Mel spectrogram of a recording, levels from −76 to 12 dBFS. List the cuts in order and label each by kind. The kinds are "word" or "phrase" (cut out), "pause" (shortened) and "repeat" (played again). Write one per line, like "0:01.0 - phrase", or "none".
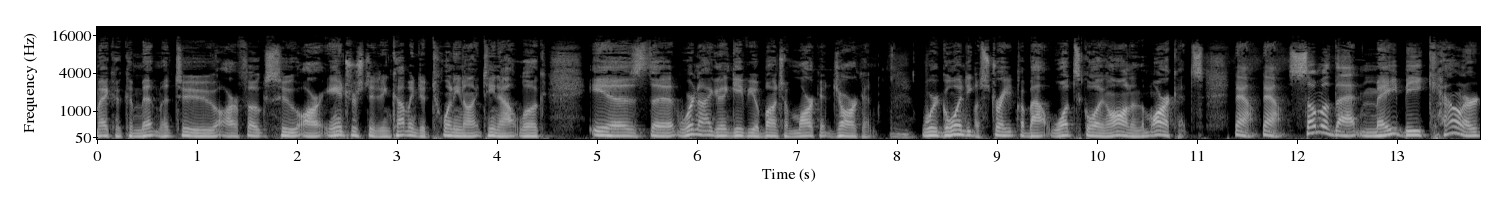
0:08.8 - phrase
0:09.2 - word
0:11.6 - repeat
